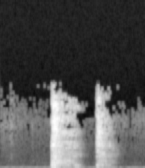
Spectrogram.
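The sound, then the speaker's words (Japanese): Two quick, harsh coughs in a row, fairly loud, with a short pause between them and no talking around them, from a man with a lingering sore throat, cough and runny nose. “まだ喉とね、喉と咳と鼻水ですよ、僕はもう。”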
